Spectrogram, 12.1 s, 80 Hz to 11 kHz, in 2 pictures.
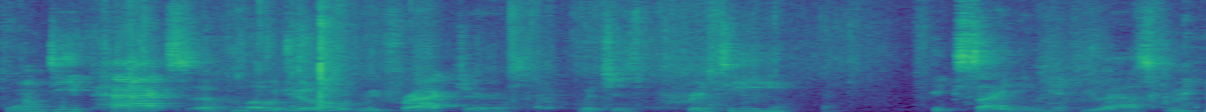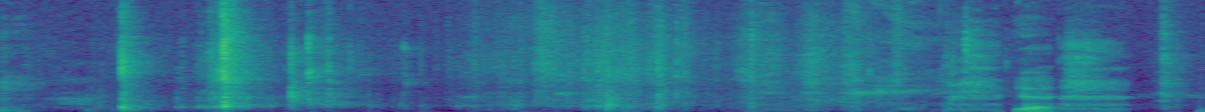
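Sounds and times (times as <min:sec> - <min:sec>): cardboard and foil rustles: 0:08.3 - 0:10.4.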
